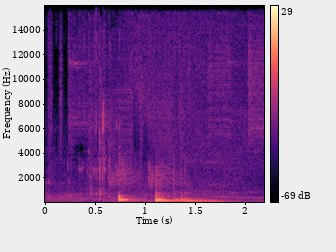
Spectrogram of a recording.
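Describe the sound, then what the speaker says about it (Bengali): Gobindobhog rice is swished and squished in a bowl of water, with two distinct wet sloshes followed by soft dripping and trickling, fairly quiet and close, with no talk. "এবার একটা বাটিতেই চালটা ঢেলে দেবো এবার চালটাকে ধুয়ে নেব"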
